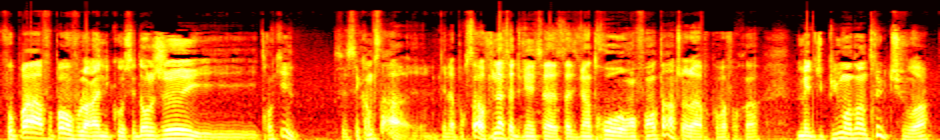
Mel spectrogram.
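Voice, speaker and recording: A reality TV contestant, a man, chatting casually on social media and answering viewer questions in a relaxed, slangy way. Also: on the low side, fairly quick, breathy edge. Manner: relaxed and slangy, with many fillers.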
